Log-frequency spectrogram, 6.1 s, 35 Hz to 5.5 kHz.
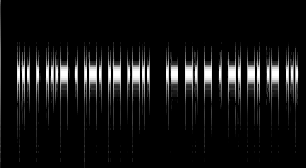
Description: Morse code, heard as a keyed tone, about 25 wpm, 600 Hz. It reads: SEVERAL ANTENNAS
